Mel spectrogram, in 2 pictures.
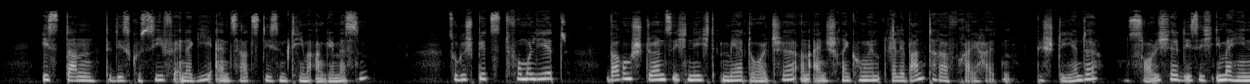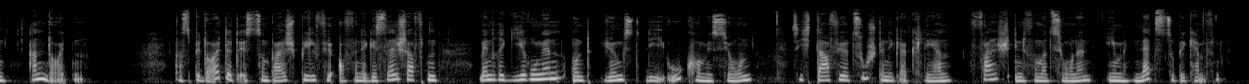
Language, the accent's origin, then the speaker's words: German; Austria; Als Österreicherin darf ich bestätigen, die Abwesenheit eines Tempolimits auf deutschen Autobahnen fasziniert.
